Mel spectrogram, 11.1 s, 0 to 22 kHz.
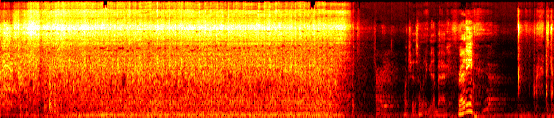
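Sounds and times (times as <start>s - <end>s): car engine running: 0.3s - 7.2s.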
